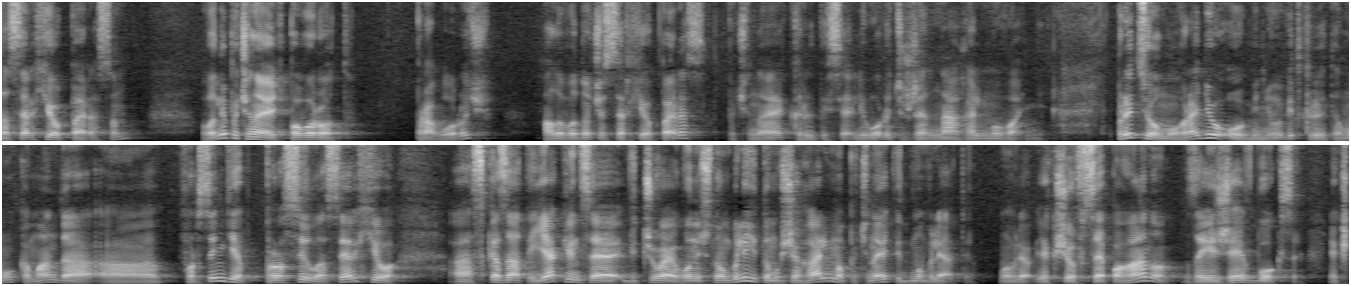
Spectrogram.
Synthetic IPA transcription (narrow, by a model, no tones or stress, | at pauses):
zɐsɛrxʲiɔpɛ̰ɾʔḛsɔm | ʋɔnɪpɔt͡ʃɪnɑjʊtʲpɔʋɔɾɔt̪ | pɾɐʋɔɾʊt͡ʃ | ɐlˠɛʋɔd̪nɔt͡ʃɐsːɛrxʲiɔpɛɾespɔt͡ʃɪnɑjɛkɾɪt̪ɪsʲɐ̰lʲiʋɔɾʊt͡ʃwʒɛnɐɦɐlʲmʊʋɑ̰nʲːipɾɪt͡sʲɔmʊʋrɑdʲɪɔʔɔbʲmʲinʲːʊʋʲid̪kɾɪt̪ɔmʊkɔmɑnd̪ɐ | fɔrsɪnʲdʲijɐpɾɔsɪlˠɐsɛrxʲiɔ | skɐzɑt̪ɪjɐkʋʲinsɛʋʲid̪̚t͡ʃʊʋɑjɛɦɔnɪt͡ʃnɔmɔbɪlʲijit̪ɔmuʃt͡ʃɔɦɑlʲmɐpɔt͡ʃɪnɑjʊtʲʋʲid̪mɔʋlʲa̰t̪ɪ | mɔʋlʲa̰wjɐkʃt͡ʃɔwsɛpɔɦɑnɔzɐjɪʒʲːajɛwbɔksɪjɐk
